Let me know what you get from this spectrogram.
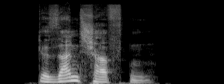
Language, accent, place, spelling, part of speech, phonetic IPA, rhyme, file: German, Germany, Berlin, Gesandtschaften, noun, [ɡəˈzantʃaftn̩], -antʃaftn̩, De-Gesandtschaften.ogg
- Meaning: plural of Gesandtschaft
